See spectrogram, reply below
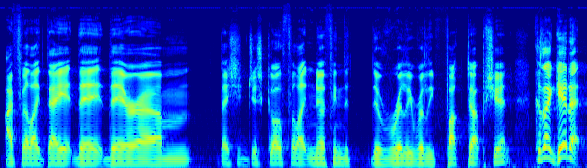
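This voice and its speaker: NZ-accented male streamer, profane and rambling, crisp clear tone. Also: mid-range voice, brisk, pushed and bright, no echo. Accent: New Zealand. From New Zealand. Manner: blunt, profane, rambling with many restarts. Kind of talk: casual reaction stream commentary.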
